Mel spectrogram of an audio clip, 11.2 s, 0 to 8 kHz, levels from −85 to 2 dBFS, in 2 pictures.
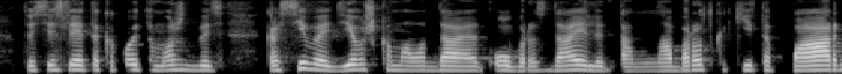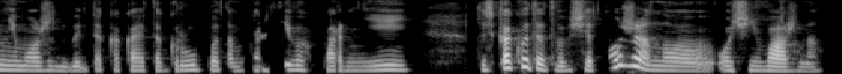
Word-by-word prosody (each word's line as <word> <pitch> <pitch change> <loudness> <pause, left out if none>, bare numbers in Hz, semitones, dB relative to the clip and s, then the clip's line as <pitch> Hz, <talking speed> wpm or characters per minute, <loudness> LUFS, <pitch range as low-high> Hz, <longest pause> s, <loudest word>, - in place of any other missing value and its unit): То - - -4
есть, 175 - -6
если 190 +1 +2
это 190 0 -1
какой-то, 185 +1 -3
может 190 +1 -3
быть, 180 -1 -3 0.2
красивая 190 +2 +2
девушка 195 +3 0
молодая, 170 -1 +1
образ, 165 -2 0
да, 175 +2 +3
или 170 -3 0
там, 155 -2 -7
наоборот, 170 +5 +1
какие-то 185 -1 -5
парни, 185 +2 +8
может 175 -1 -4
быть, 165 +1 -8
да, - - -8
какая-то 165 0 -7
группа 180 +2 -6
там 160 -2 -11
красивых 175 +3 -7
парней. 170 +3 -5 0.4
То - - -14
есть, 185 - -4
как 260 +5 +6
вот 310 -7 +4
это 195 -5 0
вообще 175 +2 -3
тоже, 330 - +2
оно 170 - -1
очень 175 0 -4
важно? 155 -2 0
175 Hz, 185 wpm, -24 LUFS, 170-190 Hz, 0.4 s, парни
